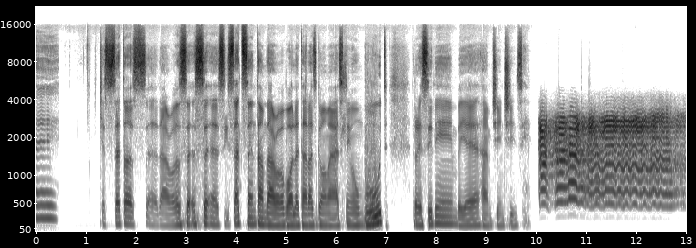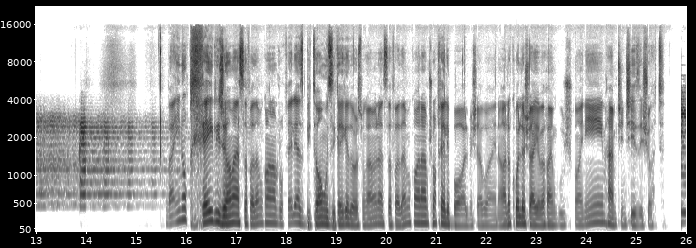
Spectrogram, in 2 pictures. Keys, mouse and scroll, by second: 0.6 e, 10.1 scroll up 2, 10.3 scroll, 13.9 middle click, 13.9 scroll, 14.4 middle click, 14.4 scroll, 25.8 click.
